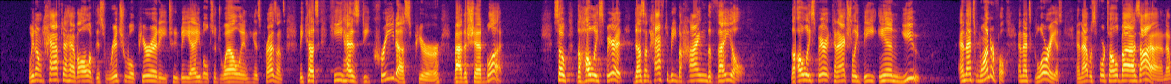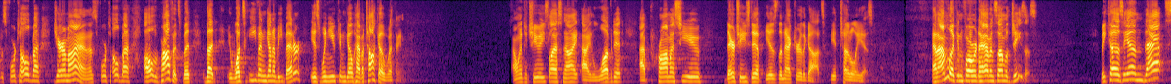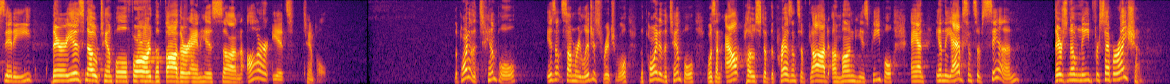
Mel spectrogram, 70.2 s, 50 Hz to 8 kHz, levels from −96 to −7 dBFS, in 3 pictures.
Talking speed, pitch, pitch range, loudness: 150 wpm, 170 Hz, 150-190 Hz, -14 LUFS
